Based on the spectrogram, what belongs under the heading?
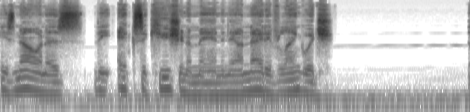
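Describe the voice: What is heard here is plain reading aloud.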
